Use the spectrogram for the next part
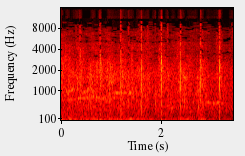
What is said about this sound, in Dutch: Echt applaus voor jullie. De wijze waarop jullie je hebben verbeterd.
